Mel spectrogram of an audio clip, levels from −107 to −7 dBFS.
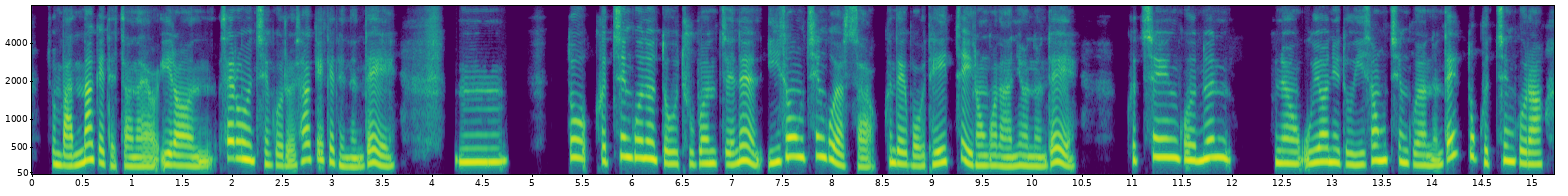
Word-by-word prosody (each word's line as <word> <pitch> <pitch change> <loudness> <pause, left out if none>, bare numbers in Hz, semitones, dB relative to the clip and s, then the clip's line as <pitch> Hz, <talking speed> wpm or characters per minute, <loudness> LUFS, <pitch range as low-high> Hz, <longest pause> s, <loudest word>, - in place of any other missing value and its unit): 좀 205 -2 -1
만나게 215 +8 +2
되잖아요? 170 -2 -2
이런 180 +2 0
새로운 300 -3 +4
친구를 195 -7 -4
사귀게 275 -2 -2
됐는데 170 +1 -1 0.7
음 240 +1 +3 0.6
또 320 -1 +1
그 255 - -4
친구는 315 0 +2
또 210 -1 -1
2 205 +1 -8
번째는 215 +2 +1
이성 325 +9 +3
친구였어요. 250 - -1
근데 220 -3 0
뭐 175 -3 -3
데이트 225 +9 -1
이런 185 -7 +1
건 180 0 -3
아니었는데 170 +6 0 0.5
그 270 - -5
친구는 310 0 +3 0.4
그냥 220 -2 +1
우연히도 230 -3 +1
이성 260 +8 +2
친구였는데 230 - -1
또 340 - -1
그 225 -8 -4
친구랑 220 -6 +1
225 Hz, 295 characters per minute, -20 LUFS, 190-275 Hz, 0.7 s, 새로운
